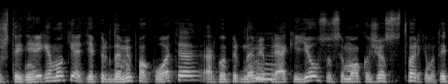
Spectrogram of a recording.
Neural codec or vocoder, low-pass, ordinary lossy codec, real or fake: none; 14.4 kHz; MP3, 96 kbps; real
